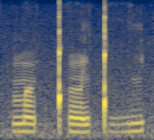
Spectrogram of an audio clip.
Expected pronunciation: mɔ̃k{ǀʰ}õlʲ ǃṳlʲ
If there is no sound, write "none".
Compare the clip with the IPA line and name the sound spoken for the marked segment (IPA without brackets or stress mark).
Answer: ǃʰ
